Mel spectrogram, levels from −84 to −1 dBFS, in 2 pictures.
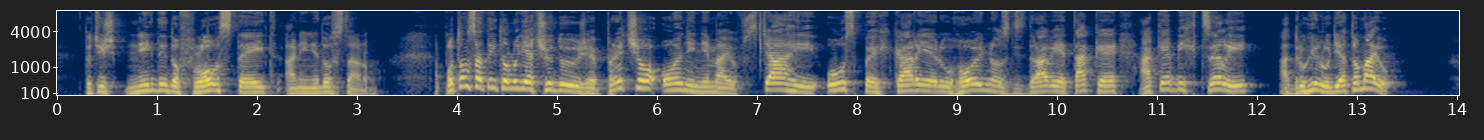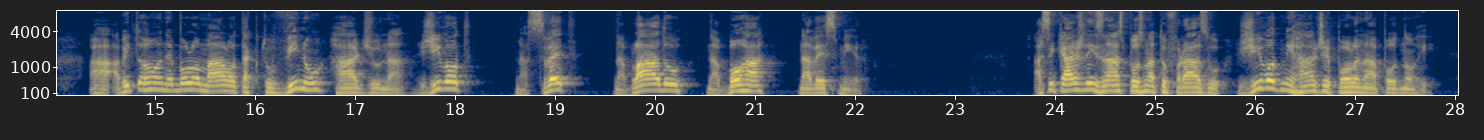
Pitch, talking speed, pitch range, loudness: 150 Hz, 135 wpm, 125-175 Hz, -18 LUFS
